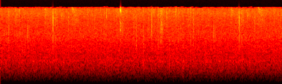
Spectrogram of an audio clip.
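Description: Steady rain: an even hiss with scattered single drops ticking sharply on a surface, a few times a second at most.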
